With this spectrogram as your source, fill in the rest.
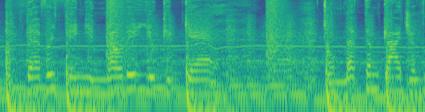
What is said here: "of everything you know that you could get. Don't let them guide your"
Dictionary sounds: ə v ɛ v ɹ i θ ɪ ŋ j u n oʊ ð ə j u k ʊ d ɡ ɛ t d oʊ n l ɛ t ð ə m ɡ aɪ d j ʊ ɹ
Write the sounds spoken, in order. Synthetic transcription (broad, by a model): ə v ɛ v ɹ i θ ɪ ŋ j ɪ n oʊ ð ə j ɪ k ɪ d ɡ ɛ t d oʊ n l ɛ t ð ə m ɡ aɪ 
